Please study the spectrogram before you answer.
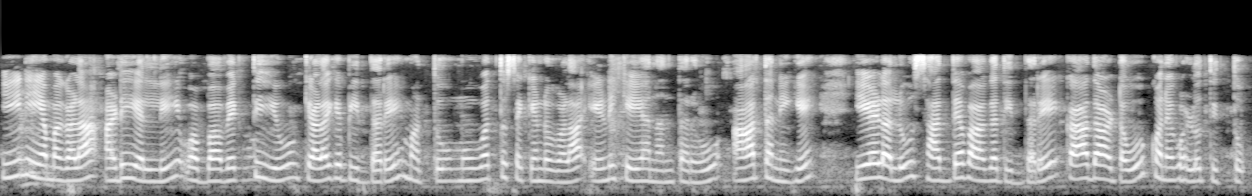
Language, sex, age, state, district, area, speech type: Kannada, female, 18-30, Karnataka, Bidar, urban, read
